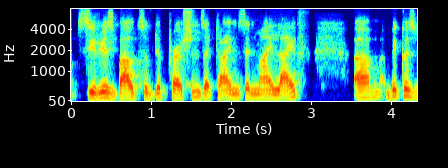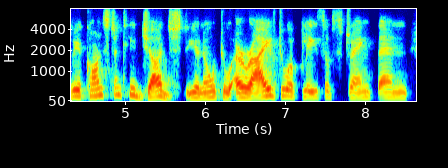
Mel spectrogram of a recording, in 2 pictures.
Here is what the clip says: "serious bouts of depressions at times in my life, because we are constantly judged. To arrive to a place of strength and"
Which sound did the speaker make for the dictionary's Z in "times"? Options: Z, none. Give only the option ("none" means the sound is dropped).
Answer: Z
